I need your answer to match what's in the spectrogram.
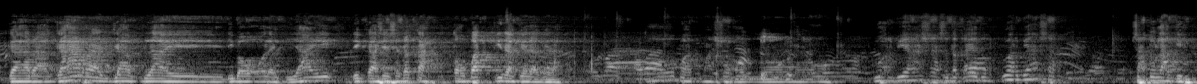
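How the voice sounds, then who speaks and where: Preacher guy cracking jokes, pitched a little up, crowd loud behind him. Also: heavy background noise. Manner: joking, quizzes the audience. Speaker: Islamic preacher. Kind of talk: humorous sermon. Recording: echoey hall with loud crowd.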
